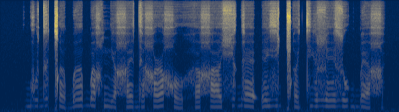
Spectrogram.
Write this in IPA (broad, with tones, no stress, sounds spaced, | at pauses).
ɡ u˧ d ə˥ ǀ ə˩ ɓ əː˥ ɓ ə˧ χ nʲ ɐ˩ χ e˧ d e˧ χ ə˞˥ χ u˩ h ə˧ χ ɐː˧ ɕ ə˥ ɡ ɛː˧ ʔ e˥ zʲ ə˥ ǁ ə˧ tʲ əː˥ ɮ eː˥ z u˥ ɡ ɓ ɛ˧ χ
